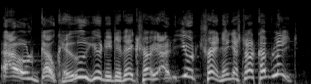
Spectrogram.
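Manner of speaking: very high, sing-song, swooping character voice. Guessing how a cartoon character sounds without having seen him: Master Roshi voice. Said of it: "is Master Roshi the one that goes like this?".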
